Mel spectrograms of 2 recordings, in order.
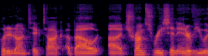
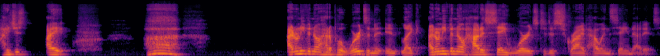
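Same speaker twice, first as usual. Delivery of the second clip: put-on stammer, tripping over own words; 3 semitones higher, 4 dB louder than usual. Retelling a TikTok clip of Biden's response: imitating Biden stuttering. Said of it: "And he kinda stutters over himself".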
